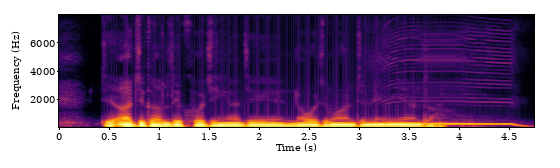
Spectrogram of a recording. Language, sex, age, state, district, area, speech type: Dogri, male, 30-45, Jammu and Kashmir, Udhampur, urban, spontaneous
